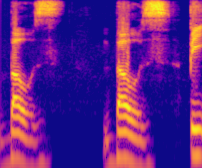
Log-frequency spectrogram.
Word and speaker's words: beaux: So B E A U bow 就是情郎，它的复数比较特别，一不发音。 OK 好，So 叫做 bows，bows，B E A U X，B E A U X，bows，这叫情郎哦。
